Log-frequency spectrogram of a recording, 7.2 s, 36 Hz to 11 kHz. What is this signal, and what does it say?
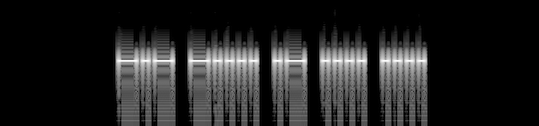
Morse code, heard as a keyed tone, about 15 wpm, 700 Hz. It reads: K6AHH
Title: USA Call Signs - 5 Characters - Repeated 3x - 15wpm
